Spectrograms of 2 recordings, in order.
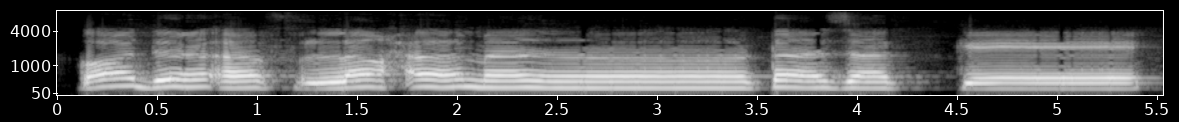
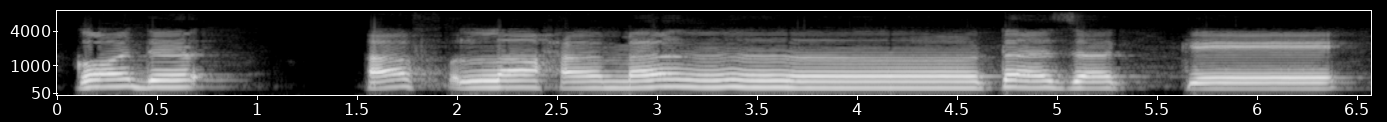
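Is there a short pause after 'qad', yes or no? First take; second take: no; yes. First: The words run on with no pause after qad. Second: A brief pause follows qad before the next word. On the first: "Sekarang yang tahqiq dulu" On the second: "Imam Khalaf ada saktahnya"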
